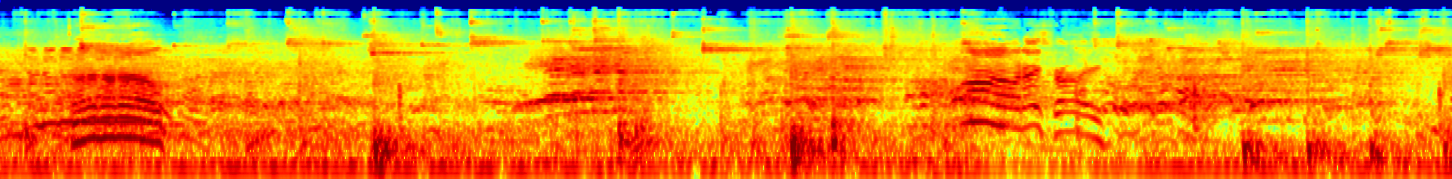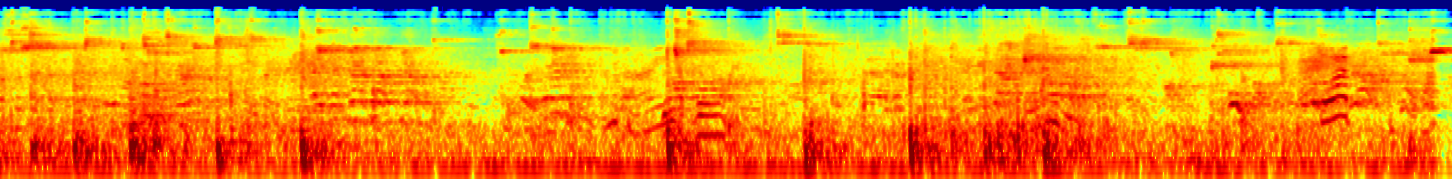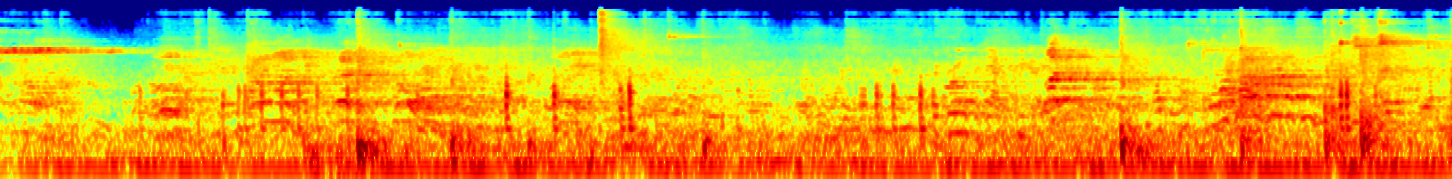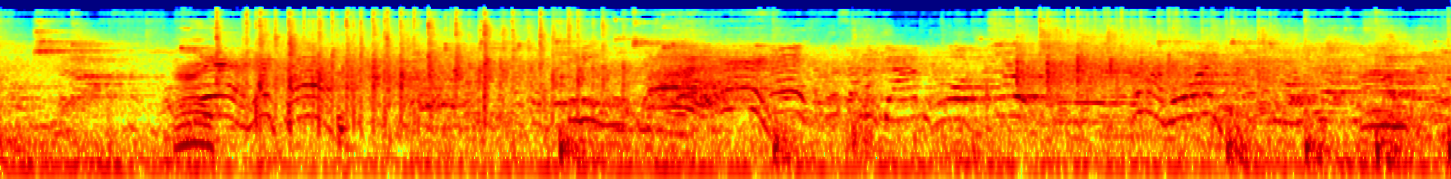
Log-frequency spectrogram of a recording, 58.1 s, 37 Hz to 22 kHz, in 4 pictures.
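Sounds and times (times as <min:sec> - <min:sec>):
basketball bouncing on gym floor: 0:22.6 - 0:22.9, 0:23.6 - 0:25.4.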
